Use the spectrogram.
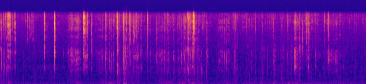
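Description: A metal knife blade carves a solid yellow bar of soap held in the fingers, cutting off chunks and curls. The cuts make crisp, bright scraping and crackling crunches in quick, uneven bursts, each dying away almost at once, with little low end.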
